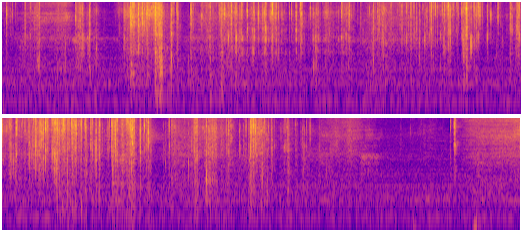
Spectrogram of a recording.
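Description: Wrapped Tiny Epic Quest game cards are opened, giving close, steady plastic crinkling and crumpling that runs for about ten seconds with a few louder crackles.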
